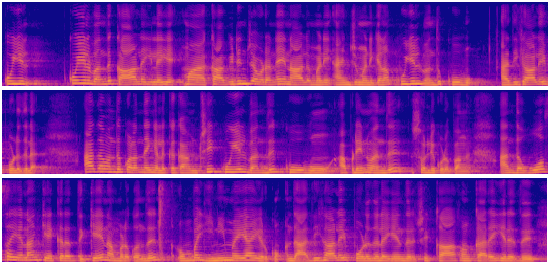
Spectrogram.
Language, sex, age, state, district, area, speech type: Tamil, female, 18-30, Tamil Nadu, Tiruvallur, rural, spontaneous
